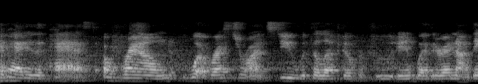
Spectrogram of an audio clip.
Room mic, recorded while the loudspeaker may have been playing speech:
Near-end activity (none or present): none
